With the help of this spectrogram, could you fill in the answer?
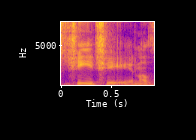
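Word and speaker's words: Qiqi: It took me a while to realize, even after everyone told me, like, it's not pronounced Kui Kui, it's Chi Chi, and I was like, okay, I didn't know.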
